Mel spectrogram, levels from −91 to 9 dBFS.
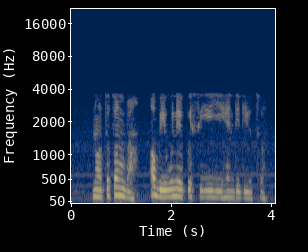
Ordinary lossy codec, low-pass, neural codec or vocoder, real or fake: none; 3.6 kHz; none; real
